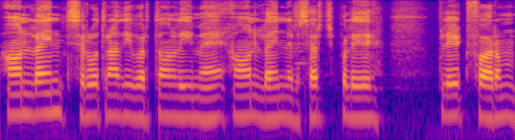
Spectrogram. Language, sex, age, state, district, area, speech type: Punjabi, male, 45-60, Punjab, Jalandhar, urban, spontaneous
